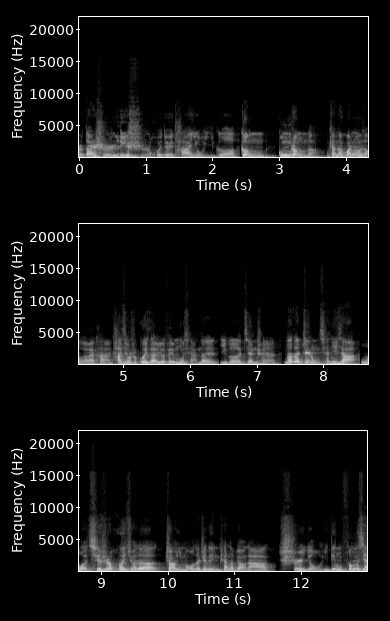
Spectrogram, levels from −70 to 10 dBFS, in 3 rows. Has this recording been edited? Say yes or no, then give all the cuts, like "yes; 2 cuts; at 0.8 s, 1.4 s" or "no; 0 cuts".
no; 0 cuts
